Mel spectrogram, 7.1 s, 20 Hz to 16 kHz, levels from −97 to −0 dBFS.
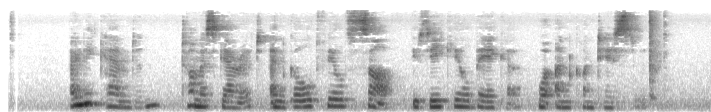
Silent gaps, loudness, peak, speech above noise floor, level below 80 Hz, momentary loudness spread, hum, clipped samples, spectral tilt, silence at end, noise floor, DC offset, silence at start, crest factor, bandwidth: none; -31 LUFS; -12 dBFS; 35 dB; -82 dBFS; 12 LU; none; under 0.1%; -3.5 dB/octave; 0.45 s; -65 dBFS; under 0.1%; 0.1 s; 20 dB; 11.5 kHz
